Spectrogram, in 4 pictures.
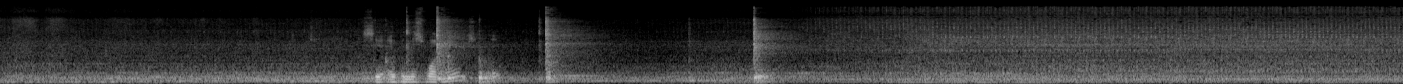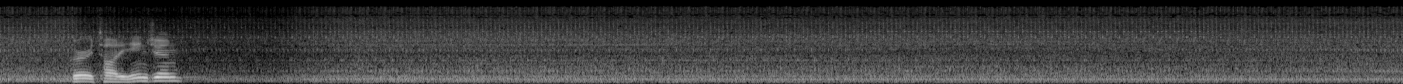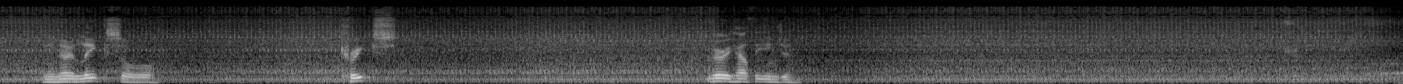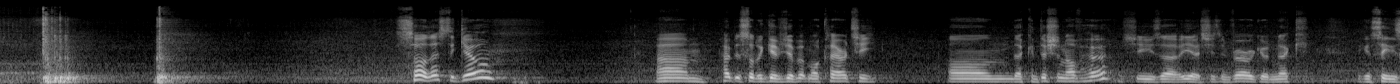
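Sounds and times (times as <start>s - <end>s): car engine idling: 0.1s - 46.2s
car bonnet shutting with thumps: 42.4s - 44.3s.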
